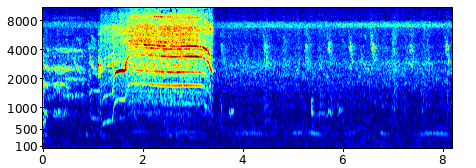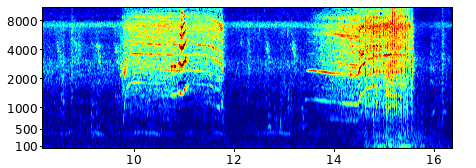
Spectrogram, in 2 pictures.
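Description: Electric drill driving fasteners into timber, running in three bursts. Each burst whines up to speed and then holds a steady pitch.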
